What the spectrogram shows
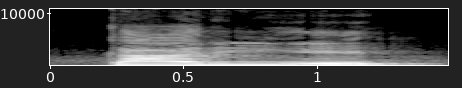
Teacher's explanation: Olha o som do E que é mais forte. Então, o I é a semivogal e o E a vogal, que tem um som mais forte.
